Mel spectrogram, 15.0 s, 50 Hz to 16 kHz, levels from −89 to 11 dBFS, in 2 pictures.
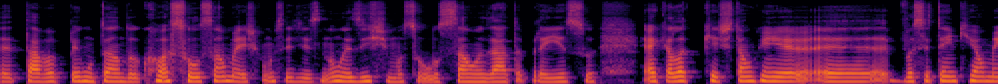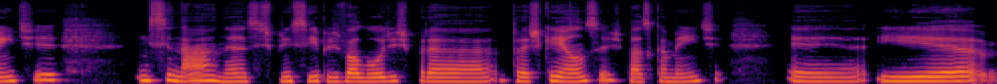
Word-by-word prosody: é 175 - -2
estava 175 +1 +1
perguntando 180 -2 0
qual 210 +2 +2
é - - +4
a - - +5
solução, 190 -1 0
mas 170 -4 -2
como 195 -3 -5
você 180 - -6
disse, 165 -2 -6
não 195 +1 +2
existe 185 +2 -1
uma 165 -1 -5
solução 170 0 -2
exata 170 0 -1
pra 180 -5 -4
isso, 175 +1 -4 0.3
é - - +4
aquela 185 +1 +4
questão 195 0 0
que 210 - +2
é 180 -1 +2
é - - -7
você 185 +1 -2
tem 195 -1 +1
que 195 - -15
realmente 205 +4 +1 0.6
ensinar, 220 -1 +3
né, 180 -1 -1
esses 180 +1 -9
princípios, 190 -1 -2
valores 180 +1 +1
para 175 0 -1
para 195 -4 0
as 180 - -2
crianças, 210 +4 0
basicamente, 175 +3 -4 0.5
eh, 180 +2 -2
e 190 0 +3
é 195 +1 +4
185 Hz, 165 wpm, -24 LUFS, 175-195 Hz, 0.6 s, a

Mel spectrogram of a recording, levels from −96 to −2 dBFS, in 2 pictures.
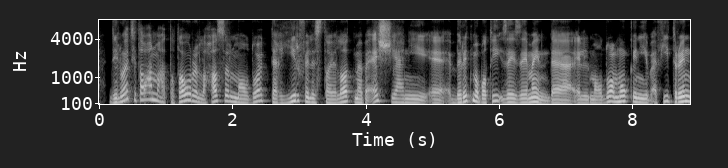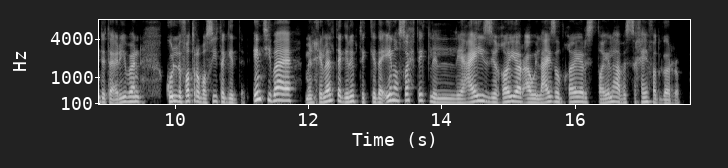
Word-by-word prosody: دلوقتي 195 - -2
طبعًا 230 +3 -1
مع 230 - -3
التطور 185 +3 -1
اللي 135 -7 -4
حاصل، 185 +4 0
موضوع 145 +3 -2
التغيير 155 -2 -4
في 170 -5 -3
الاستايلات 140 +4 0
ما 135 - 0
بقاش 185 +8 +1
يعني 130 -5 -4
آآ، 120 -2 -3
برتم 160 - 0
بطيء 155 +7 -2
زي 140 +1 0
زمان، 140 -4 +1
ده 115 0 0
الموضوع 120 +7 -1
ممكن 165 -2 +1
يبقى 135 -1 -2
فيه 175 +1 -7
trend 165 -1 +3
تقريبًا 165 +8 +1 0.4
كل 170 0 +3
فترة 180 +1 +2
بسيطة 160 +3 0
جدًا. 135 -3 -6
أنتِ 250 +2 +4
بقى 210 0 +6 0.2
من 135 - 0
خلال 150 +7 +2
تجربتِك 180 -5 -1
كده، 150 -2 0
إيه 200 - +4
نصيحتِك 210 -2 -1
للي 135 -3 -2
عايز 165 +4 +3
يغيّر، 160 +2 +3
أو 140 0 +2
اللي 130 0 -1
عايزة 160 +2 +2
تغيّر 160 +3 0
استايلها 150 +2 -2
بس 135 +1 -3
خايفة 155 0 -3
تجرب؟ 120 -2 -6
155 Hz, 160 wpm, -26 LUFS, 135-180 Hz, 0.4 s, بقى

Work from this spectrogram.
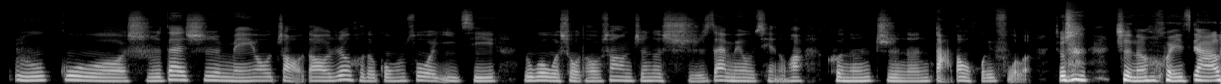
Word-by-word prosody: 如 190 -1 +1
果， 175 -6 +2
实 165 +1 -4
在 205 +3 +3
是 195 -1 -2
没 165 -2 -2
有 175 +1 -4
找 175 0 -4
到 170 0 -1
任 210 +5 +1
何 190 -4 -6
的 155 -1 -3
工 160 +1 -5
作， 180 0 -2
以 160 +1 -4
及， 160 0 -3 0.2
如 175 0 0
果 180 0 +3
我 170 -2 +2
手 155 -1 -2
头 155 +1 -4
上 180 +1 -3
真 170 0 -5
的 170 -1 -4
实 145 -2 -8
在 190 +4 0
没 170 -1 0
有 160 -1 -2
钱 150 0 -8
的 - - -8
话， 170 +1 -2 0.2
可 175 -2 0
能 160 +2 +1
只 160 -2 -2
能 150 +1 -3
打 - - +1
道 175 -1 +2
回 155 0 -4
府 160 - -7
了。 - - -6 0.2
就 200 - +7
是， 210 +1 +8 0.3
只 210 -5 +6
能 170 +2 +4
回 175 0 +5
家 180 +1 +5
了。 - - +8
170 Hz, 230 characters per minute, -20 LUFS, 160-185 Hz, 0.3 s, 是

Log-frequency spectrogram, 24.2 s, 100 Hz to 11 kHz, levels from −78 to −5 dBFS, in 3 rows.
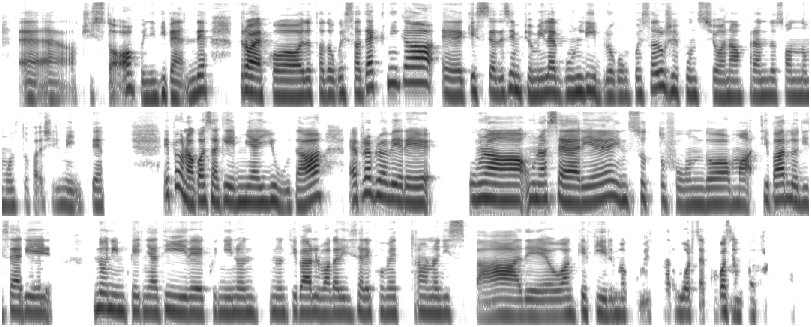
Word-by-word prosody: ehm, - - -4
ci - - -13
sto, 225 - +1
quindi 155 +1 -7
dipende, 175 +4 0 0.3
però 205 -2 +8
ecco 175 -1 +4
ho 165 -1 +5
adottato 175 +1 -1
questa 185 +1 -4
tecnica, 290 +5 +5
ehm, 170 -2 0
che 205 +4 -3
se 200 0 -3
ad 185 - -1
esempio 190 -1 -2
mi 175 +1 -2
leggo 185 -2 +2
un 185 - 0
libro 190 -4 -2
con 170 0 -8
questa 180 +6 -5
luce, 230 -5 0
funziona, 165 -3 -4
prendo 170 -1 -5
sonno 170 -1 -6
molto 165 +1 -10
facilmente. 165 -1 -8 0.6
E - - -4
poi 380 - -2
una 185 - +5
cosa 200 -1 +2
che 190 -1 0
mi 190 0 -1
aiuta, 185 +3 +4 0.2
è 215 - -1
proprio 250 0 +2
avere 190 -4 +2 0.4
una 210 -2 +7
una 210 0 0
serie 200 +2 +4
in 205 -3 -2
sottofondo, 175 -4 -4
ma 175 -1 -1
ti 205 - -8
parlo 205 0 +3
di 180 -1 -6
serie 175 0 -1 0.4
non 210 0 -2
impegnative, 180 -2 -2
quindi 175 0 -7
non 175 0 -5
non 175 -1 -8
ti 185 - -10
parlo 175 0 +1
magari 170 0 -2
di 170 - -8
serie 170 +1 -4
come 175 -1 -8
Trono 175 -1 -5
di 175 - -6
Spade 155 -1 -1
o 155 +1 -5
anche 165 +2 -3
film 160 -1 -5
come - - -17
Star 165 +3 -17
Wars, 170 0 -5
ecco - - -11
quasi 190 -3 0
è - - -7
un 155 - -10
po' 155 - -14
troppo. - - -22
180 Hz, 185 wpm, -23 LUFS, 170-200 Hz, 0.6 s, però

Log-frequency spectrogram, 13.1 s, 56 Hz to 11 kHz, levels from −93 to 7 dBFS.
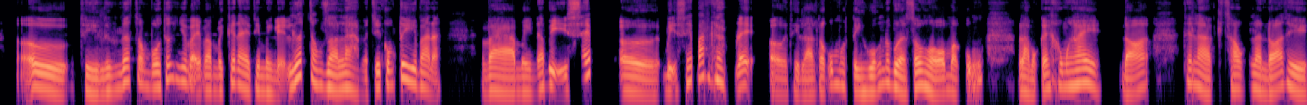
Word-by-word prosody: ừ, 130 -7 +3 0.2
thì 115 -4 +1
lướt 120 +3 -1
lướt 185 +5 +2
trong 150 - -2
vô 145 +1 +3
thức 210 +8 -2
như 190 -2 -2
vậy, - - +3
và 130 0 +1
mấy 125 0 -4
cái 180 - -1
này 145 -6 +2
thì 130 - -3
mình 120 -3 -3
lại - - 0
lướt 225 - +4
trong 175 -5 -2
giờ 145 -3 +3
làm 135 -4 -1
ở - - -6
trên 145 - +1
công 160 +1 -2
ty 210 -5 +4
bạn 145 -4 0
ạ - - -1 0.4
và 115 -1 +2
mình 115 0 -3
đã - - 0
bị 320 -1 +1 0.2
sếp 250 +4 +2 0.3
ừ, 110 -5 +2
bị 120 - -1
sếp 190 +1 -4
bắt 225 +2 +1
gặp 195 -2 +1
đấy. 155 +4 +2
Ờ, 105 -1 -1
thì 110 - -5
là 105 0 -1
ló 120 - +1
cũng 160 +6 -5
một 155 -2 -7
tình 120 -2 -1
huống 120 +6 0
nó 175 - -1
vừa 145 -8 +4
xấu 150 +7 +3
hổ 110 -7 +4
mà 115 - +2
cũng - - -4 0.4
là - - +3
một - - -3
cái 130 - 0
không 150 +1 -3
hay, 165 -2 +3 0.2
đó. 110 +6 +2 0.4
Thế 170 - -3
là 150 -9 +1
sau 130 -1 0
cái 140 - -10
lần 125 -3 +1
đó 115 +5 +3
thì, 130 -8 +1
135 Hz, 295 wpm, -23 LUFS, 115-160 Hz, 0.4 s, lướt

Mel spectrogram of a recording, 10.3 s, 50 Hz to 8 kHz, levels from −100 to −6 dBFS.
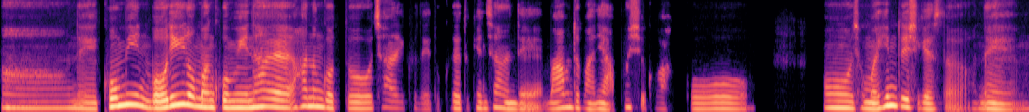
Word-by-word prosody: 아 170 -1 -9
네. 160 -2 -5
고민 240 0 +5
머리로만 210 +4 +6
고민할 185 +1 +2
하는 220 +2 +1
것도 165 -3 -5
차라리 175 0 -11
그래도 165 -1 -26
그래도 165 -2 -10
괜찮은데 165 -2 -7
마음도 175 +4 -5
많이 155 -1 -6
아프실 190 +6 -10
것 - - -37
같고 150 0 -9 0.7
어 180 -1 0
정말 160 -2 -1
힘드시겠어요. 190 -9 0 0.2
네. 150 -2 -4
175 Hz, 285 characters per minute, -20 LUFS, 155-190 Hz, 0.7 s, 머리로만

